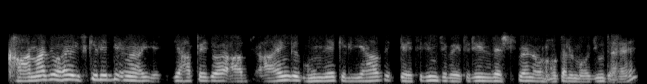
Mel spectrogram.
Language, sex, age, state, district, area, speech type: Urdu, male, 30-45, Uttar Pradesh, Gautam Buddha Nagar, urban, conversation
